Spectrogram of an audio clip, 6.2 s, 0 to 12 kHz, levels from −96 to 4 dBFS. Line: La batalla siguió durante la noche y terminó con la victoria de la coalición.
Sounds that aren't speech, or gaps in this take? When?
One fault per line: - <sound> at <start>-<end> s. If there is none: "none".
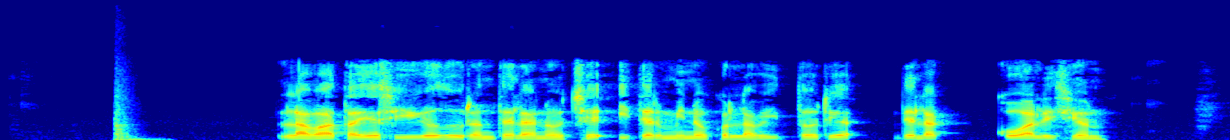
- thud at 0.6-0.9 s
